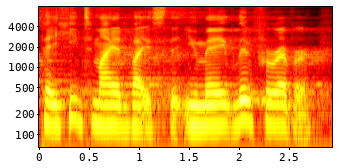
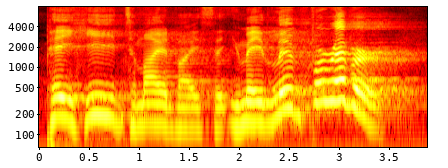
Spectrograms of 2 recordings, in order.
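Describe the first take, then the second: First: It is read in the speaker's ordinary voice. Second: It is read in a put-on character voice. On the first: "So you didn't think of a voice for, like, Anki?" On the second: "I'll do an Anki voice"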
